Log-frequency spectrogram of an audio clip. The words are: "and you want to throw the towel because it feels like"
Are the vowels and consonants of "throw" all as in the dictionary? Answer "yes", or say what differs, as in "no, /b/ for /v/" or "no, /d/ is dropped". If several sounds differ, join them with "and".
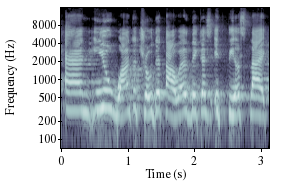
no, /t/ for /θ/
